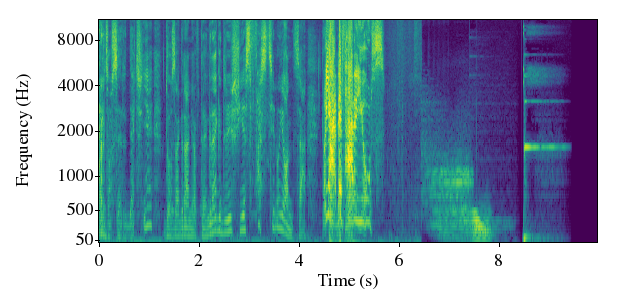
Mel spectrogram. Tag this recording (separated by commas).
Speech, Music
